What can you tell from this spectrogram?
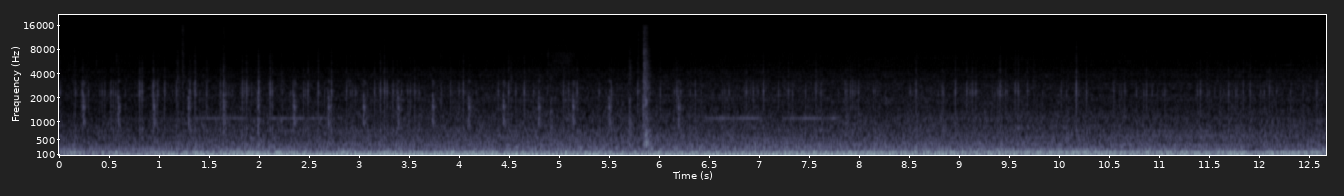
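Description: Cab of a Mercedes Actros lorry on the move: the diesel engine runs steadily with a low hum, and the tyres add noise on the wet road. Two pairs of short faint beeps come about a second in and again about six seconds in, and there is a single sharp click just before the middle.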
